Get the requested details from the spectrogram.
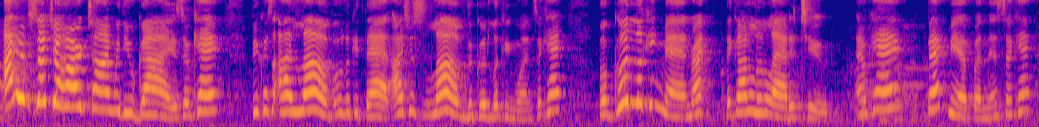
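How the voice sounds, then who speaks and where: Very high-pitched woman doing stand-up. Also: big pitch swings, fairly quick, fairly bright tone. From New York. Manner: chatty, coaxing the audience with frequent tag questions. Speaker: stand-up comedian. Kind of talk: stand-up comedy with prop gags and impressions. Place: comedy club stage. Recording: noisy live club recording with audience. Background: audience noise and laughter.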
